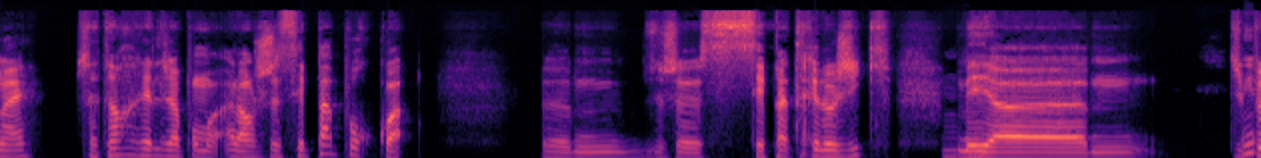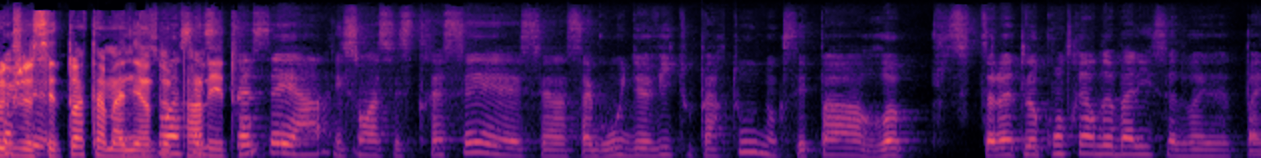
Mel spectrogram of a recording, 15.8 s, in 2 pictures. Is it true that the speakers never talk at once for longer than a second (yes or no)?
no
